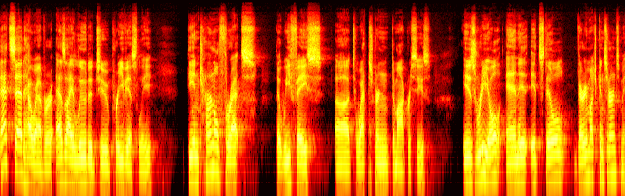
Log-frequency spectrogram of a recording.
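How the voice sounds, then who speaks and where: A normal speaking voice from a man with an American accent, medium in pitch with lively intonation, on a very clean recording with a silent background. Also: fairly slow pace. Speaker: politician. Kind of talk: panel discussion.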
